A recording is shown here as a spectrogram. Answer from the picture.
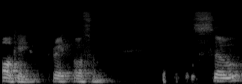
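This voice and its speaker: A man with a non-native accent at a fairly slow pace, ordinary pitch variation, and audible room echo. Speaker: telecom engineer turned businessman, meetup speaker. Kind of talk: technical talk. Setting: meetup with live and online audience. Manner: halting, with many fillers.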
